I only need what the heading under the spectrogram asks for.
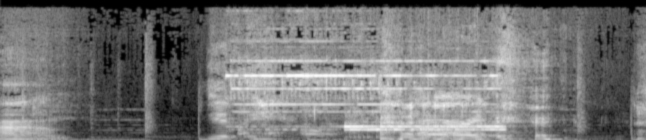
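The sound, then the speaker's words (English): A telephone rings with a call to the Rise and Grind Morning Show, a steady, bright electronic trill lasting a couple of seconds, fairly loud, while voices talk underneath and around it. “Who we got on the line? Oh, come on. Let me see that phone.”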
